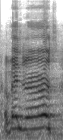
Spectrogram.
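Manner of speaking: high, slow stretched-out call to the team; rallying battle cry. Retold or imitated. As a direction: draw it out like a hero summoning everyone. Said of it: "Sabi niya".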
